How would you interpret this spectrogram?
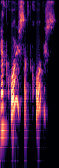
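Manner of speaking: high, cheery mock answer; mock eager reply. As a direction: toss it back in a playful put-on voice. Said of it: "I answered".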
